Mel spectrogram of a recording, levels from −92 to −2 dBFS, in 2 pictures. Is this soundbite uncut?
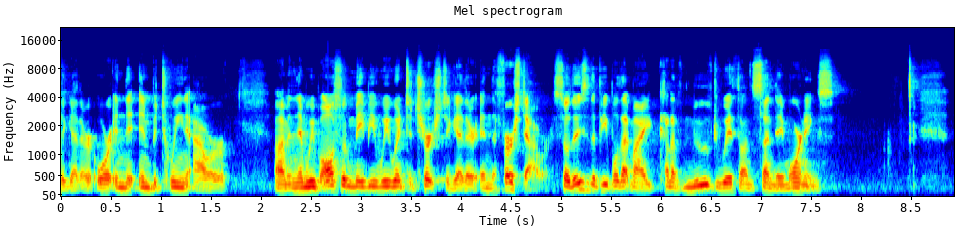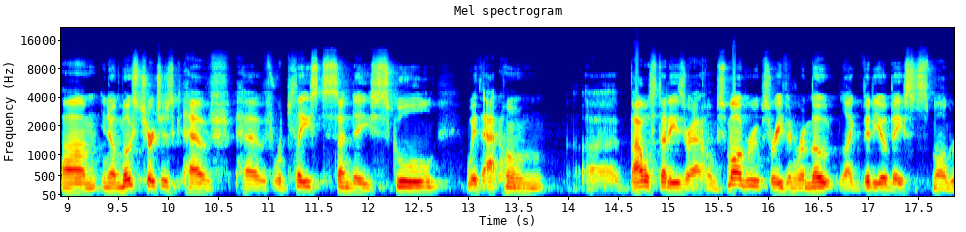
yes; 0 cuts

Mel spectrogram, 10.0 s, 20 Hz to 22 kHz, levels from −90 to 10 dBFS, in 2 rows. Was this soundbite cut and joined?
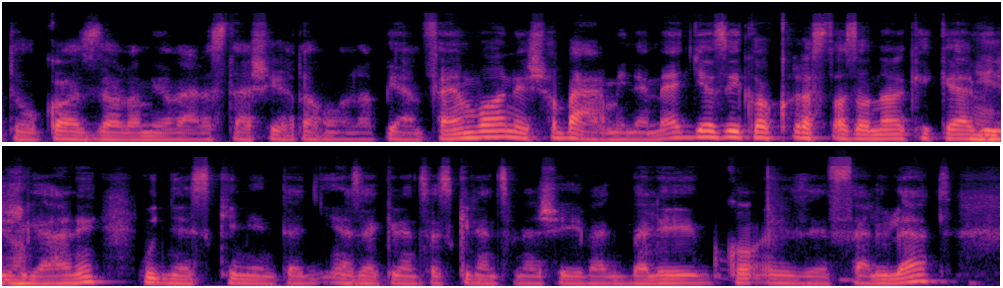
yes; 1 cut; at 5.7 s

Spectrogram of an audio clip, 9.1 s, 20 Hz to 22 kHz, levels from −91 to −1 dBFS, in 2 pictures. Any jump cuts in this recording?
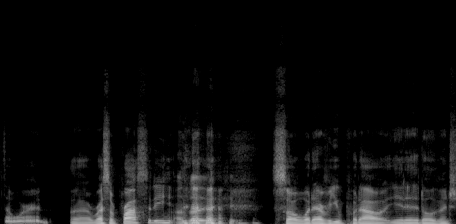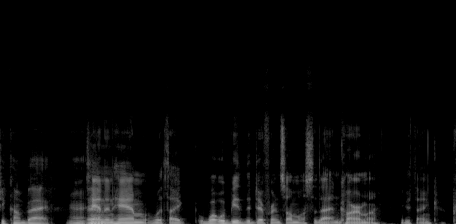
yes; 2 cuts; at 5.4 s, 7.9 s

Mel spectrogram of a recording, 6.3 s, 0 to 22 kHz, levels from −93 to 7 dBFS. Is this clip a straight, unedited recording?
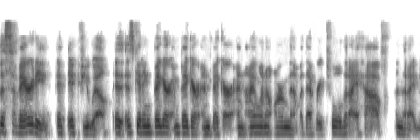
yes; 0 cuts

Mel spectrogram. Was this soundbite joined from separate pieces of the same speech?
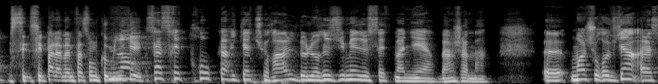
no; 0 cuts

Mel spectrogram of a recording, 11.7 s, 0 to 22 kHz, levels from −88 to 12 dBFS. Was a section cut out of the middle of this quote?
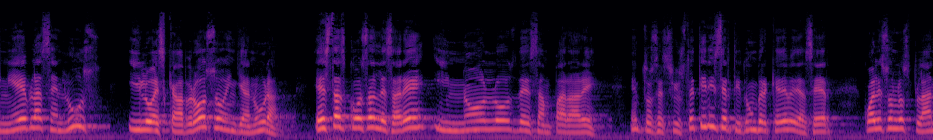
no; 0 cuts

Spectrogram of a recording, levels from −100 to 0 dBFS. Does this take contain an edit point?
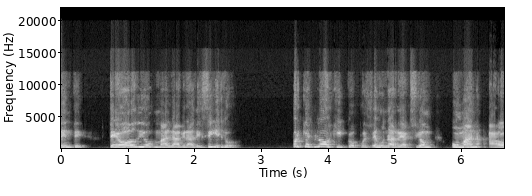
no; 0 cuts

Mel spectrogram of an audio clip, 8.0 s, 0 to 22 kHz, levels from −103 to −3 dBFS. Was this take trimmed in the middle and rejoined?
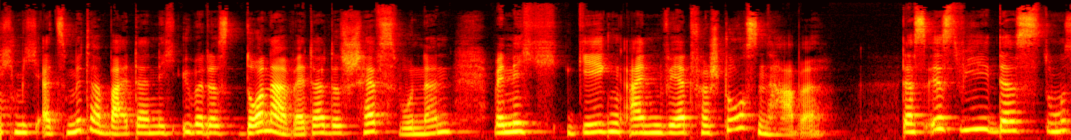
yes; 1 cut; at 6.7 s

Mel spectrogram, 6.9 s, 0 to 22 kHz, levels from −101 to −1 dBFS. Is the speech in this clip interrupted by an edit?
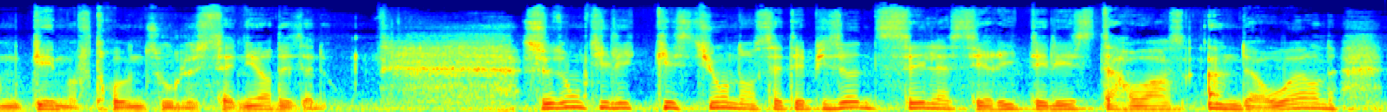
yes; 1 cut; at 2.6 s

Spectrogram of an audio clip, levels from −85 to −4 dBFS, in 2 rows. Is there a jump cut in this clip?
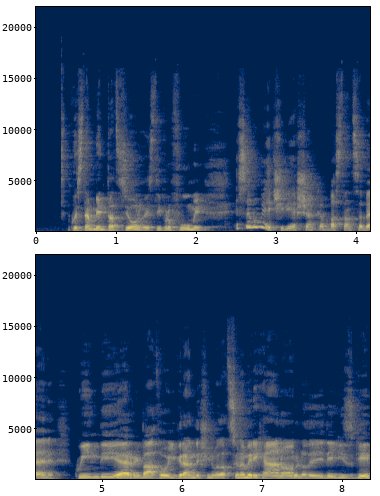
yes; 2 cuts; at 4.6 s, 7.4 s

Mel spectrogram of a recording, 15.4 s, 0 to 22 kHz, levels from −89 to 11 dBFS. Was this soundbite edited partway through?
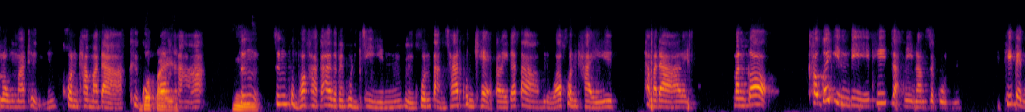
no; 0 cuts

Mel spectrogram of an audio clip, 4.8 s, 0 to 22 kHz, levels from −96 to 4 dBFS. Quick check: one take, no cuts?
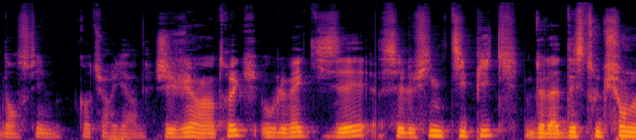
no; 1 cut; at 1.1 s

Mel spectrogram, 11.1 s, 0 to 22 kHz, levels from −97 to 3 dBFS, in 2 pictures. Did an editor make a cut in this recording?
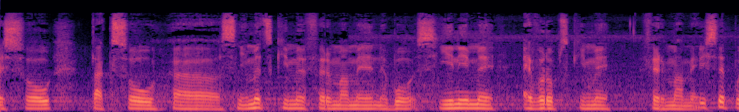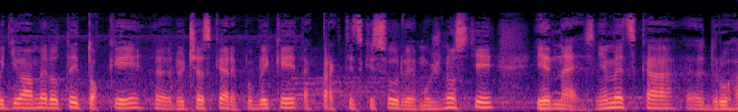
no; 0 cuts

